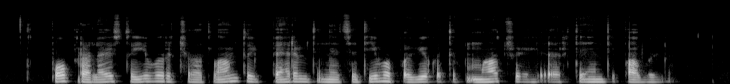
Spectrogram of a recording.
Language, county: Lithuanian, Tauragė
